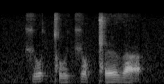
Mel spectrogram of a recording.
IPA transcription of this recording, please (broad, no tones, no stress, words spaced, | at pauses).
t͡ʃʊ ǀʊ t͡ʃɔǁɛða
